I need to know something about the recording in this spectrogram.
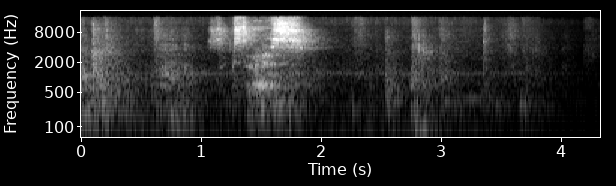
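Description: The echo of a heavy thump dying away in a garage as a snowmobile comes back down onto its skis, followed by a few faint clunks and shuffles.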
